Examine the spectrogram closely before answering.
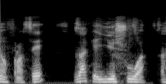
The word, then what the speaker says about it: Yeshua: En araméen, là, le nom de Jésus là, qui a été transmis en français, c'est ça que Yeshua. Ça s'écrit Y-E-S-U, Y-E-S-H-U-A.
